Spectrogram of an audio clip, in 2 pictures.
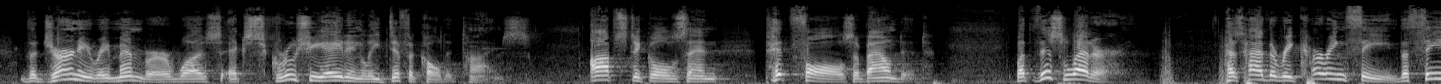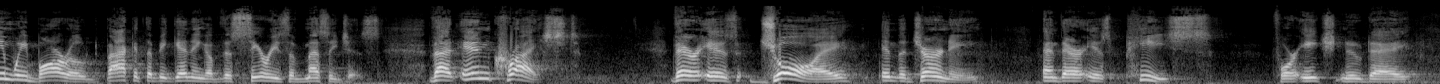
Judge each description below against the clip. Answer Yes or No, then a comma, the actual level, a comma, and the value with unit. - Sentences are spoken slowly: Yes, slow, 105 wpm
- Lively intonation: Yes, wide, 6.4 semitones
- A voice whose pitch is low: No, medium, 155 Hz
